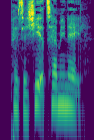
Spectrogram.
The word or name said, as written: passagerterminal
